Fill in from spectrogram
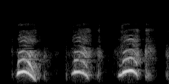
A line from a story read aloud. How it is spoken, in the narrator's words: cried Lucy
